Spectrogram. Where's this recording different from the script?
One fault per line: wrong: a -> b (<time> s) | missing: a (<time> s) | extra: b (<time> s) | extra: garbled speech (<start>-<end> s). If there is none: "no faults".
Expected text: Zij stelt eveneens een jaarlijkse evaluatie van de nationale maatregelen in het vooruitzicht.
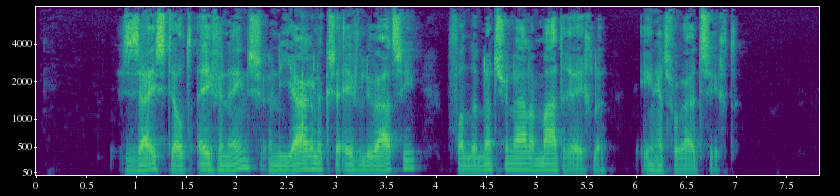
no faults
